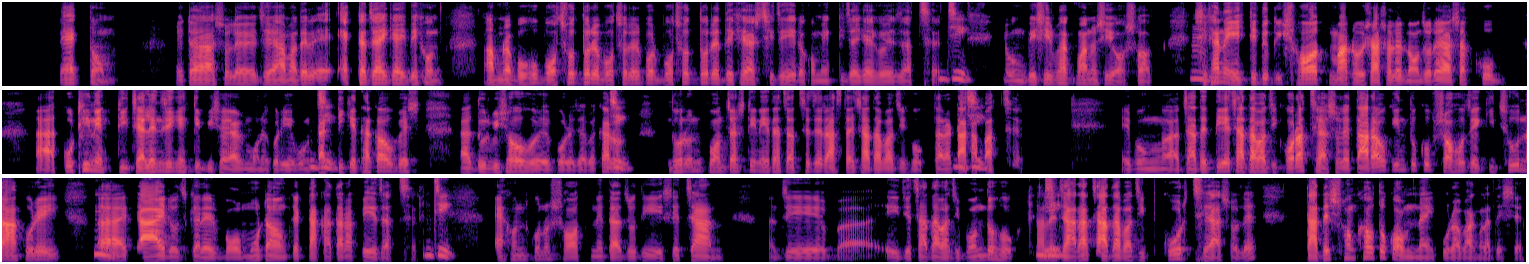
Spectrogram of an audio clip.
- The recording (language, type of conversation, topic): Bengali, unstructured, রাজনীতিতে সৎ নেতৃত্বের গুরুত্ব কেমন?
- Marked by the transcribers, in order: none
